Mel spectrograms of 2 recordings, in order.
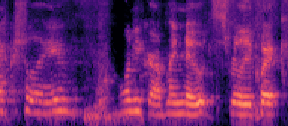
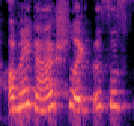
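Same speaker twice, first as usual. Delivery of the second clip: high, gushing mock excitement; excited customer; 8 semitones higher than usual. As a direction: imitate a thrilled customer, pitched up. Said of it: "got all excited and was like".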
